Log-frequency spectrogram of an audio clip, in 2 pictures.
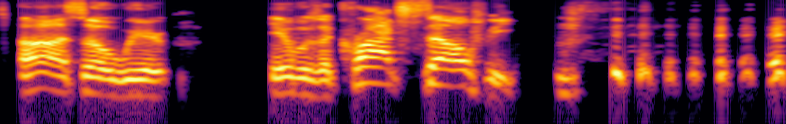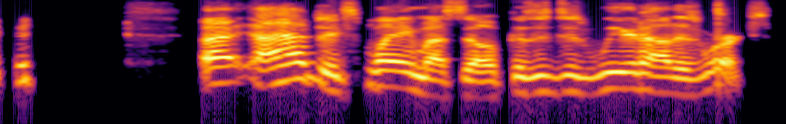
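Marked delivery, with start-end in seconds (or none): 2.8-4.1 high giggle, on the soft side; real laugh. Real, not acted. Admitting it was a crotch selfie, high giggle. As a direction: break into a light, high giggle.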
